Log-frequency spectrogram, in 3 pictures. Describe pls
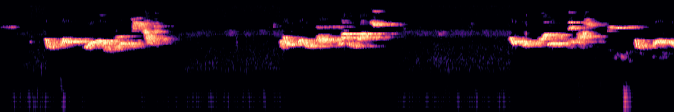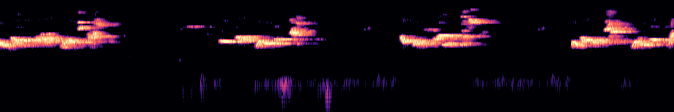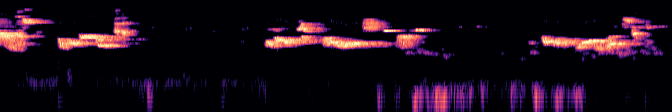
one lonesome bird that lives in a tree on the neighbour's court. I recorded the tweets early in the morning from my balcony testing a rØde videomc pro. There was some far away plane noise that I've filtered down quite heavily, so that now the bird sounds kind of 'isolated' and maybe somehow synthetic. Additionaly I passed an EQ and a compressor (in Audacity).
